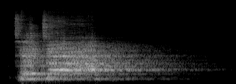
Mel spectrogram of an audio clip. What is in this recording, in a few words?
Reload Corpus Venus Male; Warframe; Battle Barks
